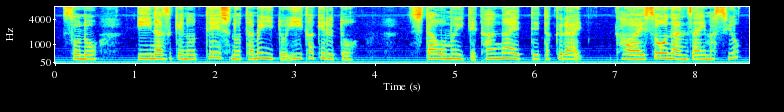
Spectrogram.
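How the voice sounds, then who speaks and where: A woman reading as an anxious attendant from an old pleasure house, pleading and coaxing in courtesan speech, her voice pitched a little high. The tone stays mellow and dark, hushed and urgent, as in a classic told tale. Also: lightly acted. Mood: hushed, urging.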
